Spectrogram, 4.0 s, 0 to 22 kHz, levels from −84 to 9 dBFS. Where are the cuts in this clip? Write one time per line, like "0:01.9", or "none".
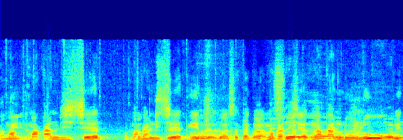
none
